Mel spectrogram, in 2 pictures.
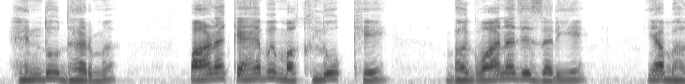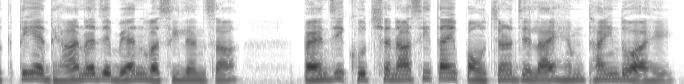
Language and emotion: Sindhi, neutral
